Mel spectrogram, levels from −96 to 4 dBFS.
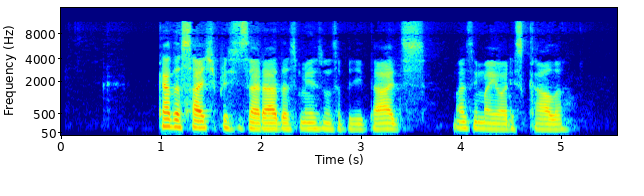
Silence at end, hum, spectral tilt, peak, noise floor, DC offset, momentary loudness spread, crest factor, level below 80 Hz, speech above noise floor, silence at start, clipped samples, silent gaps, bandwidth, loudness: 0.5 s; none; -4.5 dB/octave; -6 dBFS; -70 dBFS; under 0.1%; 14 LU; 22 dB; -72 dBFS; 44 dB; 1 s; under 0.1%; none; 11.5 kHz; -27 LUFS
